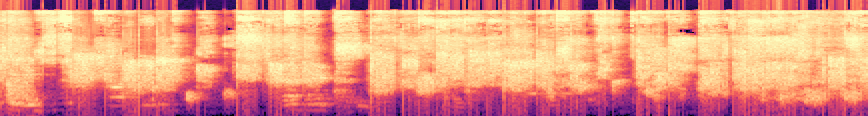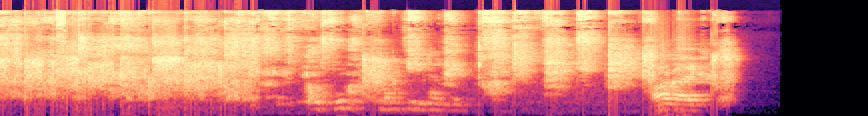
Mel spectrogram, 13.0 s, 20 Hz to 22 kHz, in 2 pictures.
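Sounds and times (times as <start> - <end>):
person speaking: 0.0 - 4.8, 5.6 - 12.1
audience clapping: 0.0 - 12.1.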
